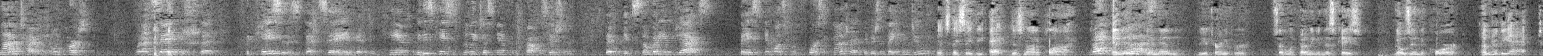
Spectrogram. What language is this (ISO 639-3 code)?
eng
